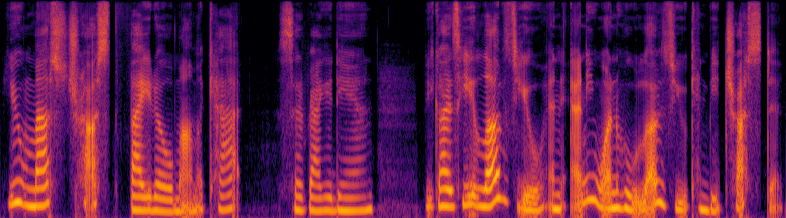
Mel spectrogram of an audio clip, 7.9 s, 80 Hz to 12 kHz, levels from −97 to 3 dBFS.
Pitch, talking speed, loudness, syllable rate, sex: 240 Hz, 160 wpm, -21 LUFS, 4.8 syllables/s, female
